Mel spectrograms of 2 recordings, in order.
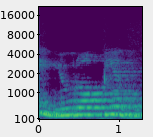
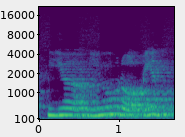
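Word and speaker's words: European: लेकिन अगर इनको प्रोनाउंस करेंगे हम तो ये यूरोपियन, य की साउंड कर रहे हैं, प्रोनाउंस करके देखिए इसको, यूरोपियन, य।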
